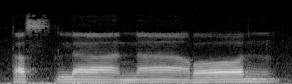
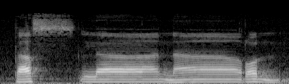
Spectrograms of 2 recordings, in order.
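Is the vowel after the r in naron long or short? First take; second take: long; short. First: The vowel after the r is long. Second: The vowel after the r is short. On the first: The speaker calls it wrong. "dibaca panjang, seharusnya langsung pendek" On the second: The speaker calls it right. "tanpa memanjangkan ronya"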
